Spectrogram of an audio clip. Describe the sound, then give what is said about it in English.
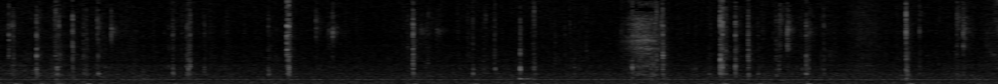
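A password being typed on a computer keyboard: many crisp, irregular key clicks in quick bursts over a steady low electrical hum, with no voices. “And then it asks for my password, and this is where I type in the new password that they sent you.”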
